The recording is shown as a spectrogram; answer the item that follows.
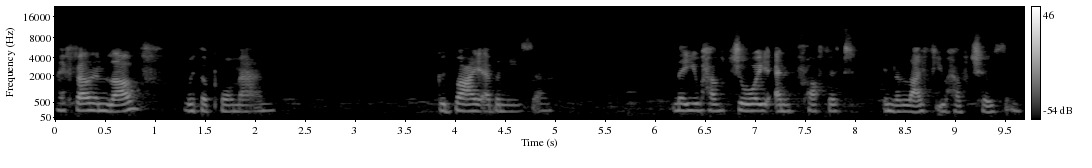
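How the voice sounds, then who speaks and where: A woman playing an earnest, sorrowful young fiancée in a radio drama, measured and pointed. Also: medium pitch, little pitch movement, fairly bright tone, slightly rough. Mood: sorrowful, resolute. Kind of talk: stage-style radio drama acting.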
